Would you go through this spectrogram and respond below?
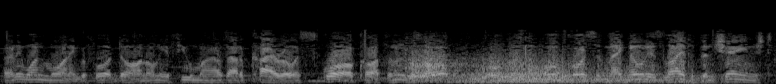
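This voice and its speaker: A man's voice: sits low, fairly even intonation, a little fast, hardly any pauses, loud music behind the voice, natural voice. A man narrating a 1930s radio drama as a grave, reflective storyteller. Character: deep-voiced male storyteller, grave and reflective. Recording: muffled 1930s radio recording.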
